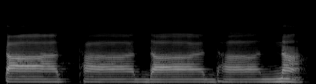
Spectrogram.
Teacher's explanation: इन सभी को जब हम बोलते हैं तो जीभ हमारी दांतों से जरूर लगती है। इसीलिए इनको दंत कहा गया।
